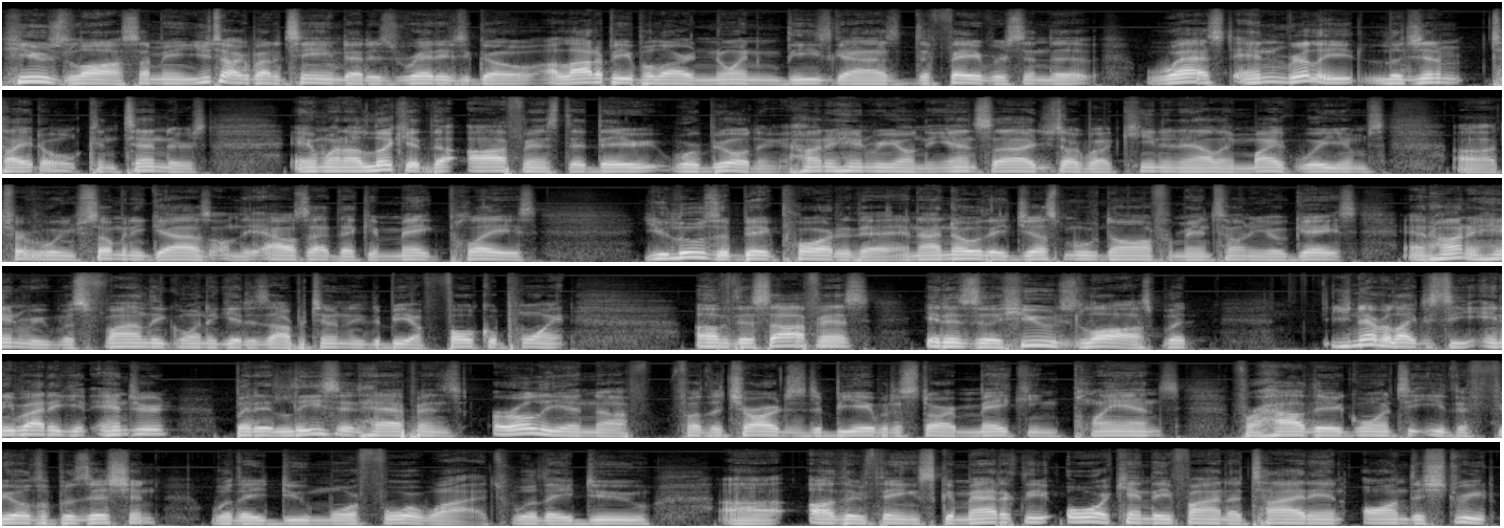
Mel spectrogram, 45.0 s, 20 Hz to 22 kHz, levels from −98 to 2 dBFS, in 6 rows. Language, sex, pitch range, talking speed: English, male, 120-140 Hz, 220 wpm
